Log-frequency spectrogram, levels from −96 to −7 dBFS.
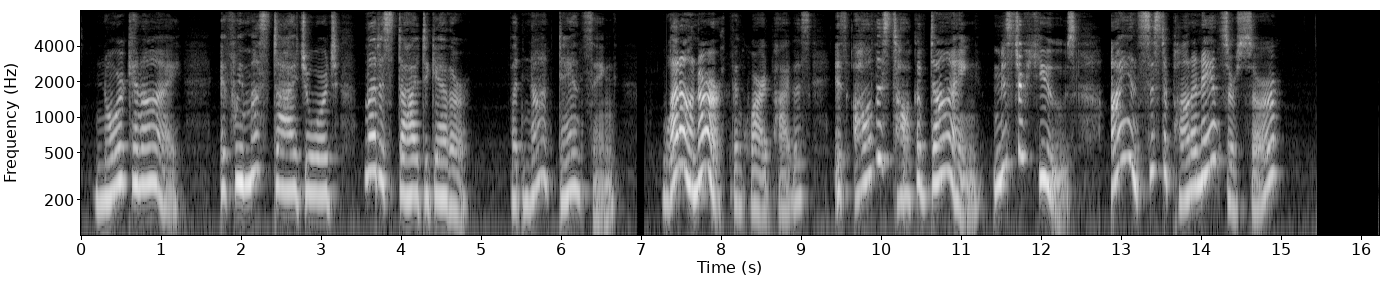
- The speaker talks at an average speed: No, slow, 125 wpm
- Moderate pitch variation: No, wide, 6.5 semitones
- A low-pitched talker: No, very high, 255 Hz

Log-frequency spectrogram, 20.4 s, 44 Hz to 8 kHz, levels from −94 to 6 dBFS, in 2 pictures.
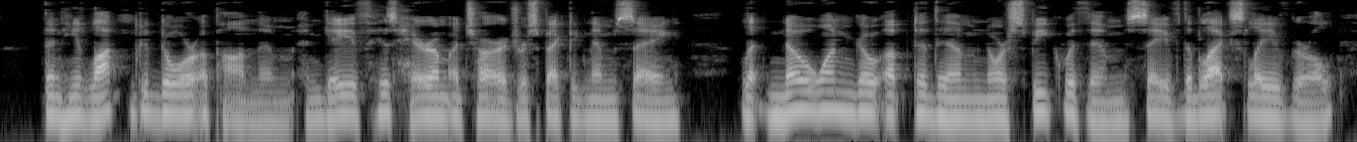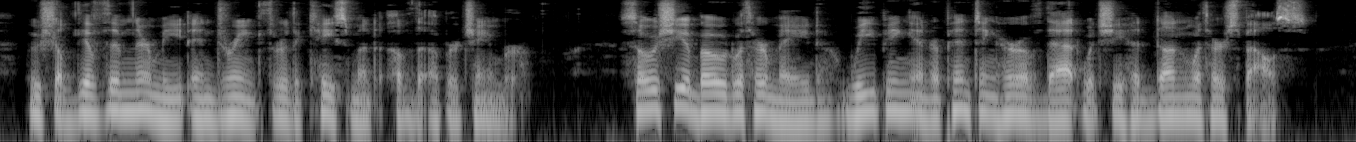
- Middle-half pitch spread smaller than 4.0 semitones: Yes, average, 3.5 semitones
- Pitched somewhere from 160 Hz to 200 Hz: No, low, 110 Hz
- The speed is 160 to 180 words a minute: No, average, 190 wpm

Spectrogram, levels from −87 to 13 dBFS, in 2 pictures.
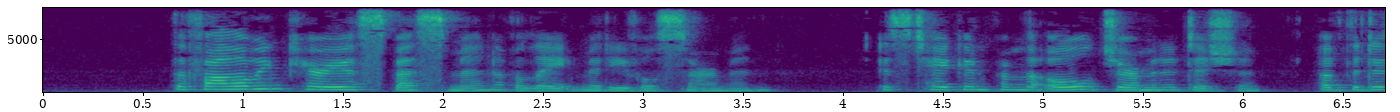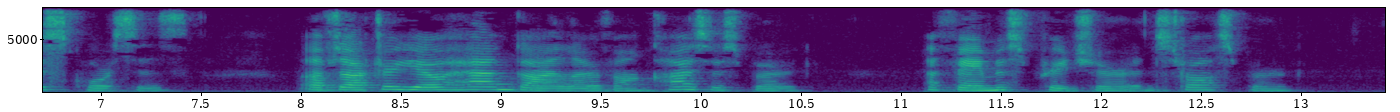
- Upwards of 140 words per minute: No, slow, 135 wpm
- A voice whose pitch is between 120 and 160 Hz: No, high, 220 Hz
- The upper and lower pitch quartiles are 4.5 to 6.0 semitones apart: No, average, 4.1 semitones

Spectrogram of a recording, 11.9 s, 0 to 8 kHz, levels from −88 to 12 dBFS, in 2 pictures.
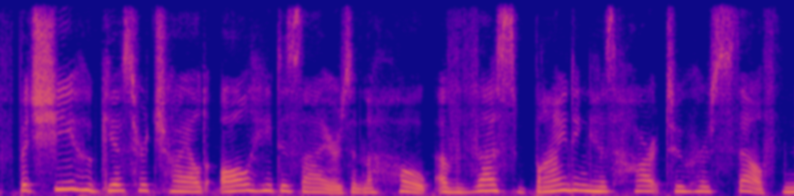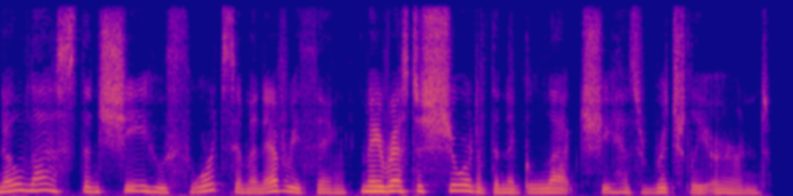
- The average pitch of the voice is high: Yes, high, 195 Hz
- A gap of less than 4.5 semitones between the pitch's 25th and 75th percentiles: No, average, 5.0 semitones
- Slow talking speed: No, average, 190 wpm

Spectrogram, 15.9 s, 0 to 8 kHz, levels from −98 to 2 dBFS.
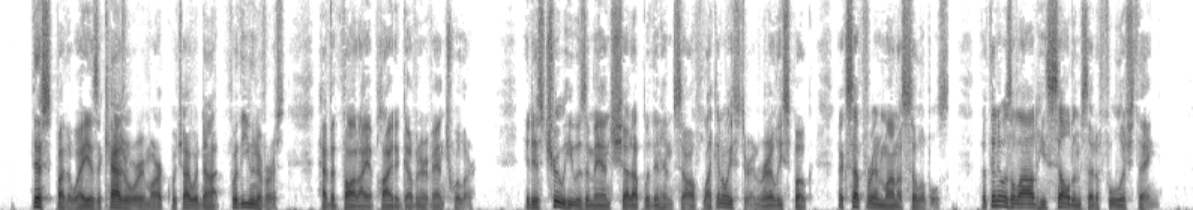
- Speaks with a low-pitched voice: Yes, low, 105 Hz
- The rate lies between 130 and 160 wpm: No, fast, 205 wpm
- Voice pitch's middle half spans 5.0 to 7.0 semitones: No, average, 4.3 semitones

